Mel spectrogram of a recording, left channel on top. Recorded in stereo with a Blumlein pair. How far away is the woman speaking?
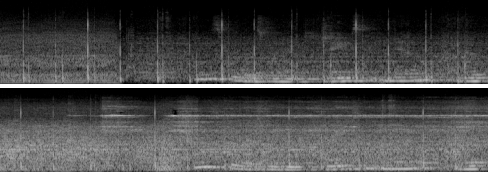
About 2.5 m.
